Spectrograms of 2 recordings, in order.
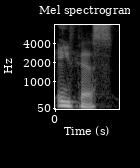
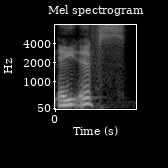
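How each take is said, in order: First: It is said as one blended word. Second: The first letter is named separately. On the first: "but I say aphis, so it's not tongue twisting to me" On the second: "You could say A ifs"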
